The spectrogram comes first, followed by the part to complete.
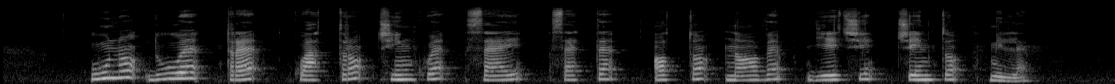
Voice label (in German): Italienisch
